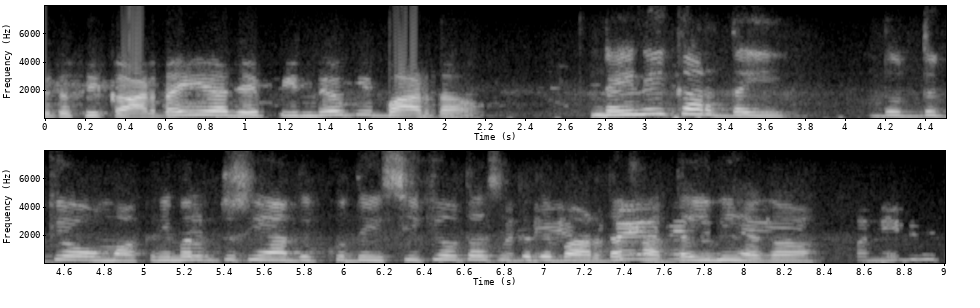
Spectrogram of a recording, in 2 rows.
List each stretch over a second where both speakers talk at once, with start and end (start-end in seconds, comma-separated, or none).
6.8-8.3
